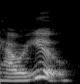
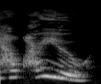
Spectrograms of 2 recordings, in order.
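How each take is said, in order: First: The stress is on "you". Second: The stress is on "are".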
